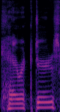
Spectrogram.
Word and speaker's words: character: a Greek word, and the Greek word was spelled, or it was pronounced with a hard K.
